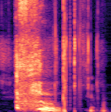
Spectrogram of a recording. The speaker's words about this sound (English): So bless you.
